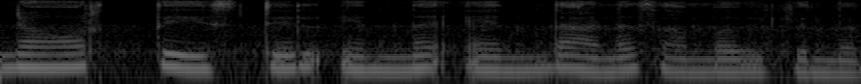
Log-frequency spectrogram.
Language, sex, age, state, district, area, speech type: Malayalam, female, 30-45, Kerala, Wayanad, rural, read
